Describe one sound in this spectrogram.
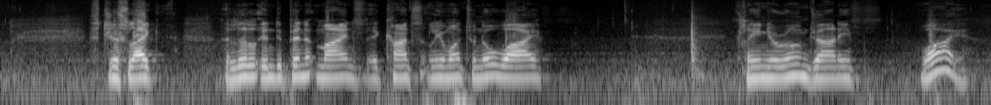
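A middle-aged man speaks slowly and calmly into a microphone, with pauses.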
